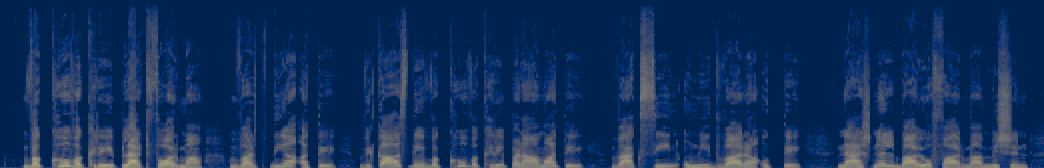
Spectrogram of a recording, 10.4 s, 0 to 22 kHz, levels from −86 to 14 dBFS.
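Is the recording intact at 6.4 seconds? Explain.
Yes, at 6.4 seconds the speech runs through intact, with no dropout, click, distortion or other audible fault at that moment.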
